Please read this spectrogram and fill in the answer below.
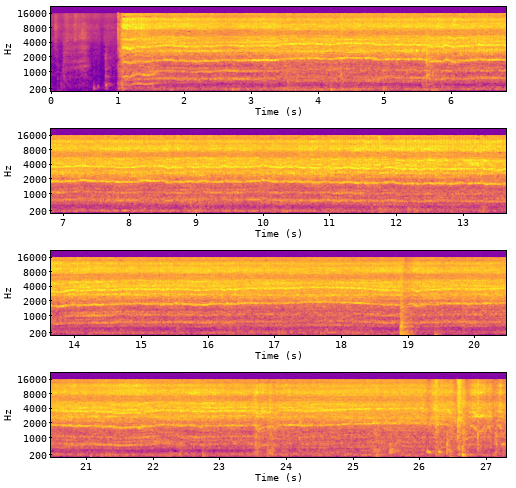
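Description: Electric motor of a battery-powered children's ride-on toy motorbike running, a steady whine that starts about a second in, with one knock about two thirds of the way through.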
